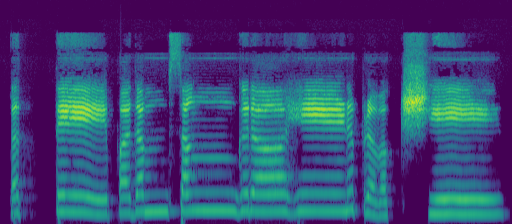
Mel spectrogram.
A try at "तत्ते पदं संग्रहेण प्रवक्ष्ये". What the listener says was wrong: Good better पहले से।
